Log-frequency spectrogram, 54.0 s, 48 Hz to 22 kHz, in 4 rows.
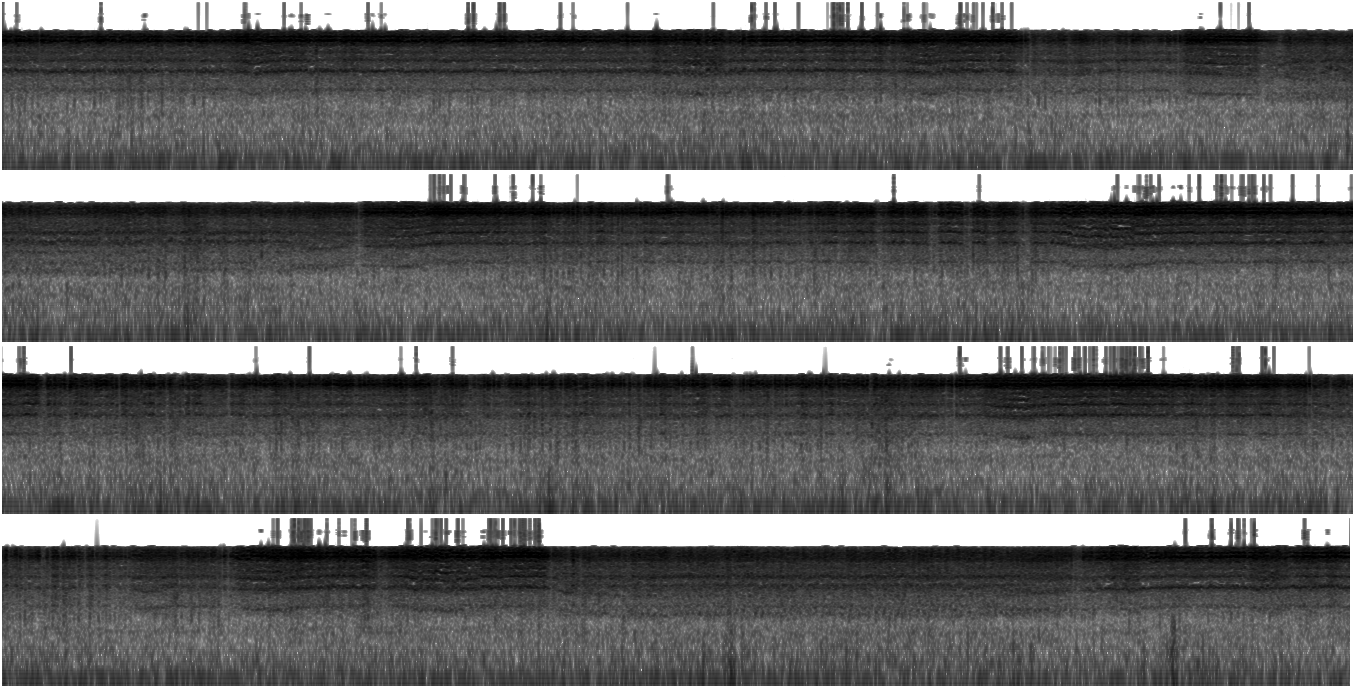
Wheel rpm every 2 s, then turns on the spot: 230, 230, 230, 230, 230, 230, 200, 190, 210, 230, 230, 230, 230, 240, 230, 230, 230, 230, 230, 230, 230, 220, 220, 200, 190, 200, 230.
none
